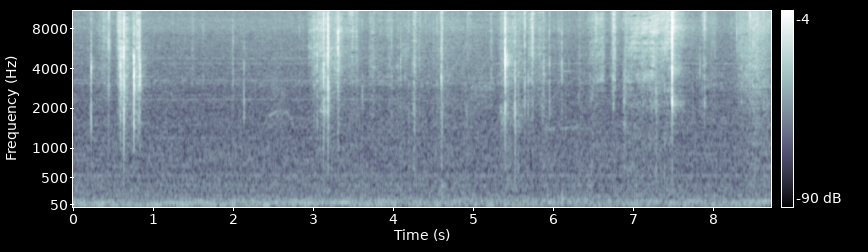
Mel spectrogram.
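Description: Faint crinkling and creasing of red metallic foil origami paper as it is folded and pressed flat by hand, with a few short, sharp crackles, the sharpest near the end.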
